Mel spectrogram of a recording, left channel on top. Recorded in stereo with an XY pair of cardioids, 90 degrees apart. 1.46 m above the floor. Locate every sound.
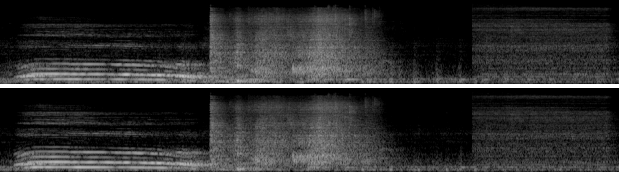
0.1 s a shout: 65° right, 0.6 m; by 2.0 s 25° left, 0.8 m
2.1 s a splash: 25° left, 1.1 m
4.7 s a buzzer: 5° left, 0.8 m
